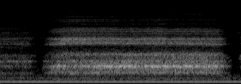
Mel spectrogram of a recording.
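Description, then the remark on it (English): A person imitates someone sitting in a booth just breathing, a long, noisy, raspy exhale, steady for about two seconds with a low hum underneath; no words spoken. “At first, it sounded like they just had somebody standing, sitting over there in the booth going, just breathing.”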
